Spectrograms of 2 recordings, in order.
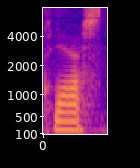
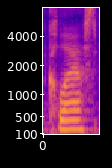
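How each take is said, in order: First: The word is said with a British vowel. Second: The word is said with an American vowel.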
